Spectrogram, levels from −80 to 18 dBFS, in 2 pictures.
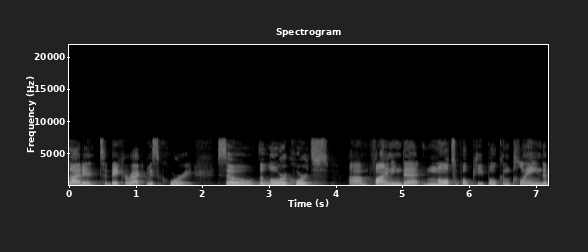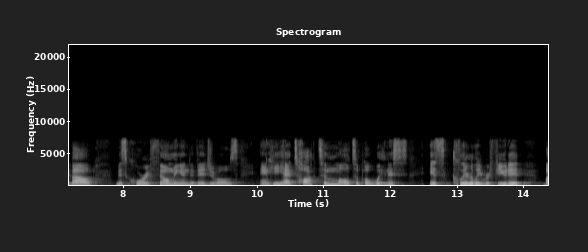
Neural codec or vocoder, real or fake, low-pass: none; real; 7.2 kHz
